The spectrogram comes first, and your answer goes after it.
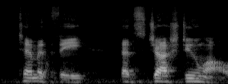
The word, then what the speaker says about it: Duhamel: think it's Josh Dumel. For Americans, I pronounce it like the Oh, I way see. Got it. from the area of France that he was born.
